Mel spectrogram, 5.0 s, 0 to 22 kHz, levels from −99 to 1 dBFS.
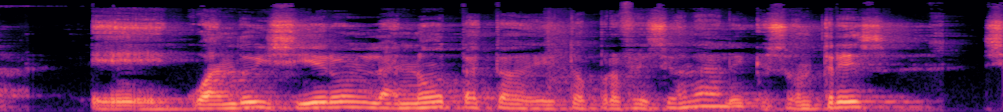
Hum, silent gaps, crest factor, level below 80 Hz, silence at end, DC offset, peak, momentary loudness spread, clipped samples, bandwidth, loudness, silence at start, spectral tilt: none; none; 18 dB; -56 dBFS; 0 s; under 0.1%; -6 dBFS; 9 LU; under 0.1%; 19.5 kHz; -24 LUFS; 0 s; -4 dB/octave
